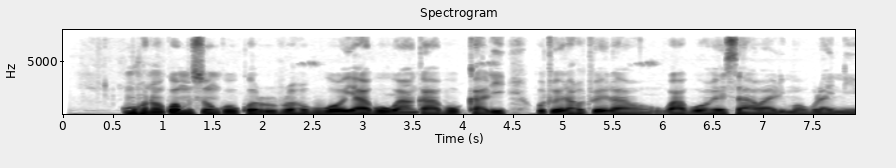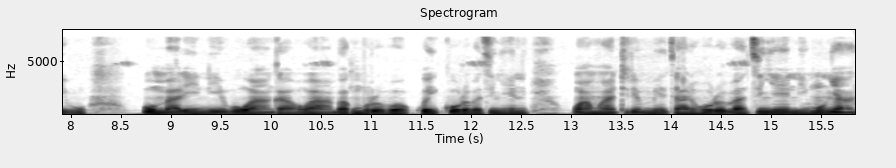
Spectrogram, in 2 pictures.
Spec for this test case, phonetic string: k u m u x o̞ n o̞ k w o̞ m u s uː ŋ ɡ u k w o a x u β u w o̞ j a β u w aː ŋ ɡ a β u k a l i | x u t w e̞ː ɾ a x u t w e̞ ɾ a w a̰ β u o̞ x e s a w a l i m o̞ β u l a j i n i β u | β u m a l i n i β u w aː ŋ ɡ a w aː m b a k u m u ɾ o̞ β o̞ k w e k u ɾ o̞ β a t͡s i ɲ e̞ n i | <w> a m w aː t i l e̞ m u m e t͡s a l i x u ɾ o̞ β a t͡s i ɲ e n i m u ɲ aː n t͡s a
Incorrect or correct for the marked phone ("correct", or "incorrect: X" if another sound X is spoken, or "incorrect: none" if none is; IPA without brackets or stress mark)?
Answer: correct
